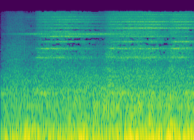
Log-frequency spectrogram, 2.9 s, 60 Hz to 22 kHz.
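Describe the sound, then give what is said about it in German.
Metal wheels squeal steadily on rails as a Tehran metro Line 1 train in Iran rolls through a tunnel, with high sustained screeching tones over a dense, loud low rumble throughout. “Räder auf Schienen, gleiten, reiben, quietschen, Tunnelfahrt einer U-Bahn.”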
